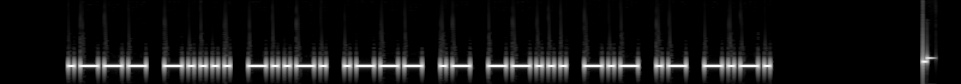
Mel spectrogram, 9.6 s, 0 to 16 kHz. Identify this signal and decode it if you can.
Morse code, heard as a keyed tone, about 21 wpm, 700 Hz. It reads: J6/JA7KAC
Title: Difficult Call Signs 20wpm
